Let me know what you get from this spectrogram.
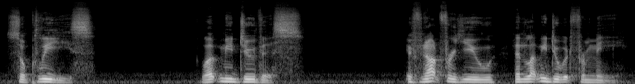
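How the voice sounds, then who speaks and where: A young man playing a troubled, protective male werewolf in an ASMR roleplay, speaking in a measured, halting, confiding way. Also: mid-range voice, a little mellow. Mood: earnest.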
